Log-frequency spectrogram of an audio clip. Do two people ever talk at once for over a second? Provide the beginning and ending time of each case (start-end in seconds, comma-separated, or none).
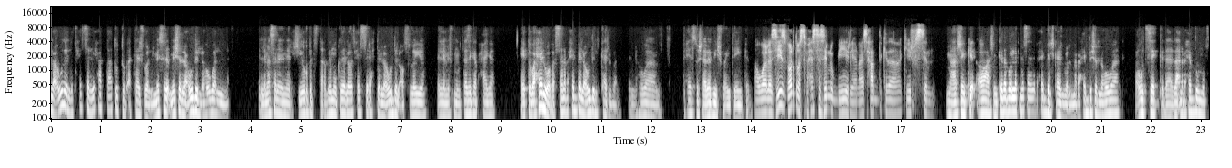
none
